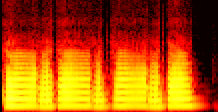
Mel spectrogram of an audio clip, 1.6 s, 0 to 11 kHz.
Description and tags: EQ-Tru124 Trumpet
DuB HiM Jungle onedrop rasta Rasta reggae Reggae roots Roots
HiM, Jungle, reggae, DuB, onedrop, roots, rasta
